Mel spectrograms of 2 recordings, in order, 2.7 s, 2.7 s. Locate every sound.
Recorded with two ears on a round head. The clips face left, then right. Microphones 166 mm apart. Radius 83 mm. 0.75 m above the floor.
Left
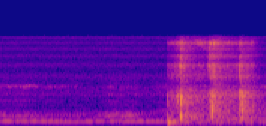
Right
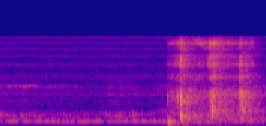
1.7 s running footsteps: 10° left (ahead or behind), 0.9 m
